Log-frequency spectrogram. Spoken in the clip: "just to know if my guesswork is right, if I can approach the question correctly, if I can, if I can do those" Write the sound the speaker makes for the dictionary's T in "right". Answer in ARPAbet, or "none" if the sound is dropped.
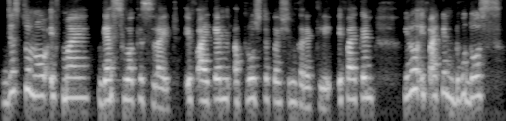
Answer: T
